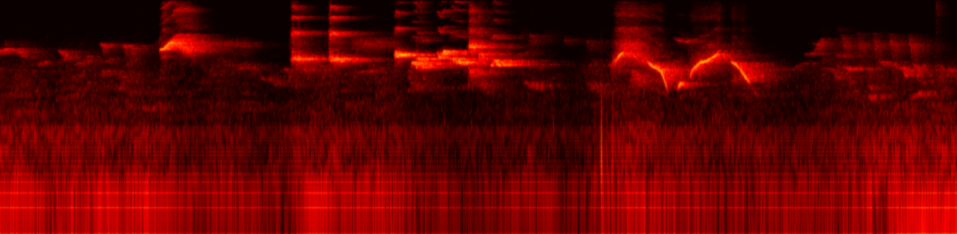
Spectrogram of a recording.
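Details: Oriental magpie-robin singing: loud bursts of varied whistled phrases, some sweeping down, others clipped and buzzy, separated by short pauses, with a sharp click near the middle over faint background hum.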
